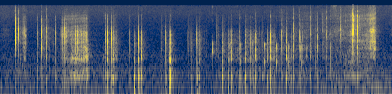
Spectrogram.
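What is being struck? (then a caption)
Hardcover book cover. Long nails scratch and tap the embossed front cover and inset medallion of a thick hardcover book lying flat. Quick, dry taps are heard between short, rasping scratching passes, with each tap dying away almost instantly.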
